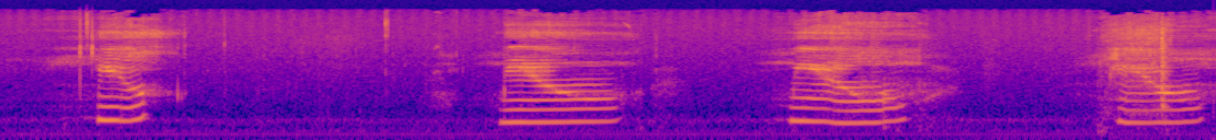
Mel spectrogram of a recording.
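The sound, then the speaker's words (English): A male cat in a store meows four times, spaced a second or two apart, each call clear and drawn out over a faint steady hum. The meows are fairly loud. “Here we have only one cat boy in today.”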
